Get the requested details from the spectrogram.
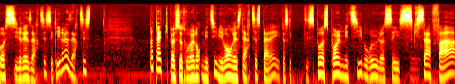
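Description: A man speaks with a Quebec accent at a fairly quick pace. His voice sits fairly high for a man, with ordinary pitch variation. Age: 30s. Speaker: podcast host. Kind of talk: casual chat.

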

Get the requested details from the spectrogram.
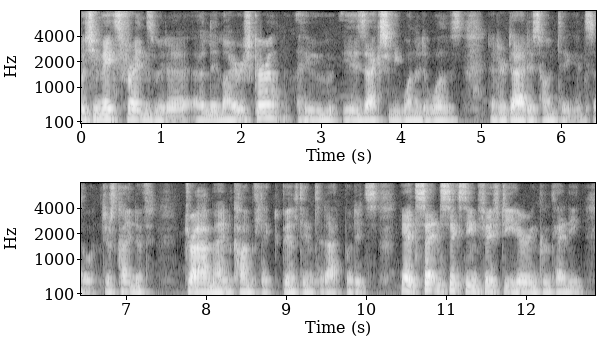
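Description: A somewhat breathy man at medium pitch, with fairly even intonation and a moderate pace. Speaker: animated film director. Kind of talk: interview.

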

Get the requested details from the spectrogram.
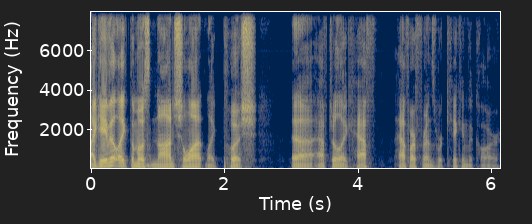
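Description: In a very clean recording with a silent background and a dry, close sound with no echo, a man's fairly low-pitched voice has a bright, sharp tone and big swings in loudness. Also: moderate pace. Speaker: sports podcast co-host. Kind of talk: casual chat. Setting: studio. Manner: monotone.

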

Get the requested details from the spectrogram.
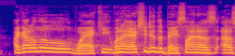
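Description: On a very clean recording with a silent background, a man with an American accent talks very fast with ordinary pitch variation. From Michigan. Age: 30s. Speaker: podcast host and musician. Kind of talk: casual chat.

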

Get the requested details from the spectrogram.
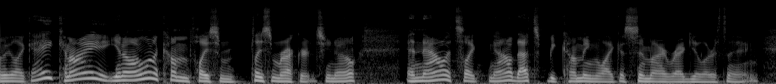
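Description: The speech moves at a fairly quick pace with lively intonation, in a very clean recording with a silent background. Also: man, fairly high pitch for a man, very even loudness. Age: 40s. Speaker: artist. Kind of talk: casual chat. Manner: halting.

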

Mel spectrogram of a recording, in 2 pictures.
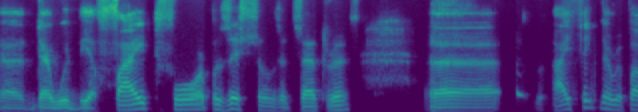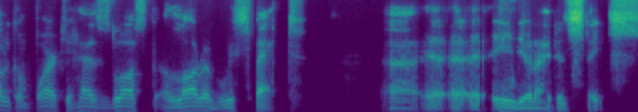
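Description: Very slowly and with long, frequent pauses, a man with a Brazilian accent speaks in a fairly low, dark, mellow voice with lively intonation, the sound dry and close with no echo against a quiet background. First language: Portuguese. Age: 70s. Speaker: journalist and policy analyst. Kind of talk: panel discussion. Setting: video call.

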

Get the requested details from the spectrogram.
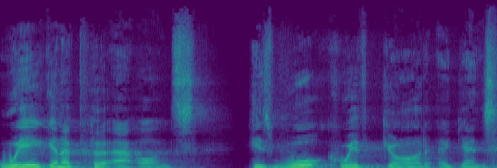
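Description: Speaking with an English accent, a man uses medium pitch and ordinary pitch variation. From Britain. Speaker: preacher. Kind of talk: sermon.

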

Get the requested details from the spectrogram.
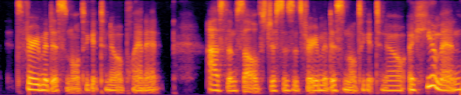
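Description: Speaking at a fairly quick pace, a woman talks with a Midwestern US accent. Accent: General American, Midwestern. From US Midwest (Nebraska, Missouri, Chicago). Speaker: astrologer and tarot reader. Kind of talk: casual conversation on a livestream.

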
